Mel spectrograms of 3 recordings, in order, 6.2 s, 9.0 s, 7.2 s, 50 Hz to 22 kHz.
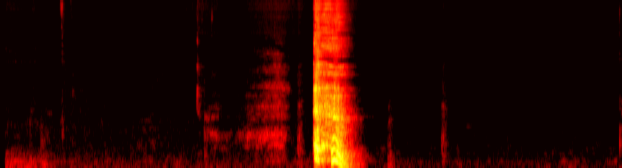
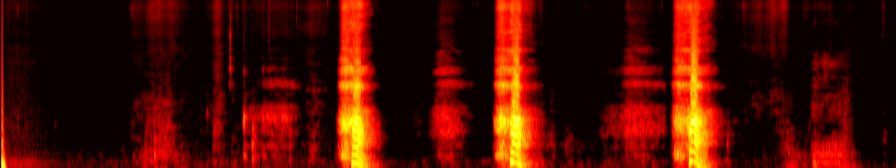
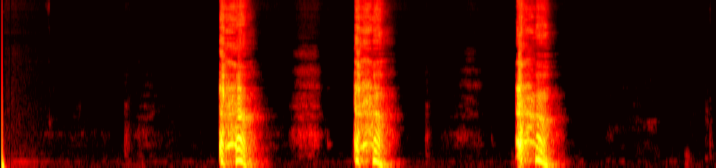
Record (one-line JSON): {"cough_length": "6.2 s", "cough_amplitude": 30980, "cough_signal_mean_std_ratio": 0.18, "exhalation_length": "9.0 s", "exhalation_amplitude": 32768, "exhalation_signal_mean_std_ratio": 0.24, "three_cough_length": "7.2 s", "three_cough_amplitude": 31849, "three_cough_signal_mean_std_ratio": 0.28, "survey_phase": "beta (2021-08-13 to 2022-03-07)", "age": "65+", "gender": "Male", "wearing_mask": "No", "symptom_none": true, "smoker_status": "Current smoker (e-cigarettes or vapes only)", "respiratory_condition_asthma": false, "respiratory_condition_other": false, "recruitment_source": "REACT", "submission_delay": "3 days", "covid_test_result": "Negative", "covid_test_method": "RT-qPCR", "influenza_a_test_result": "Negative", "influenza_b_test_result": "Negative"}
